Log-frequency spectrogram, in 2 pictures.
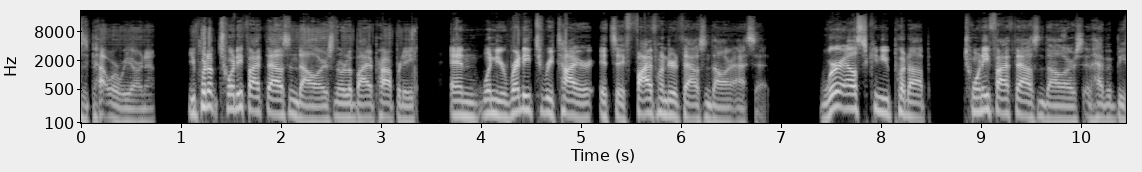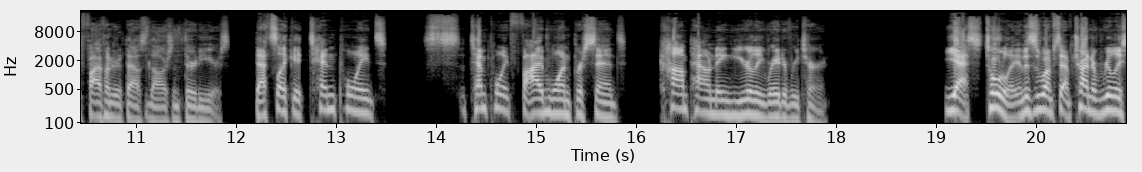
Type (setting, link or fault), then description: setting, live audience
